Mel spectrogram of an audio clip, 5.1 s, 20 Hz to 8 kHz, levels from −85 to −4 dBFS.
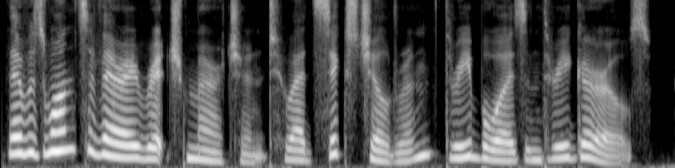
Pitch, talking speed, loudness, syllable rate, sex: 210 Hz, 190 wpm, -17 LUFS, 4.1 syllables/s, female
